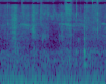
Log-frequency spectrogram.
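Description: Quiet background: a steady low rumble with faint hiss and a faint tick near the end, with no clear event.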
